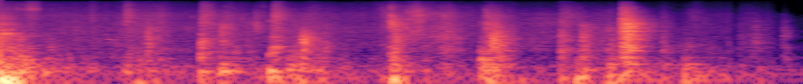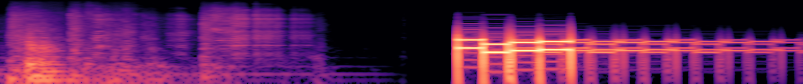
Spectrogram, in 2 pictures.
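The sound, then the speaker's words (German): Soft clattering and handling noises, a brief silence, then a loud telephone dial tone with a few quick stepped beeps before it settles into a steady hum, as someone places a call from a telephone. “Und ich hüpfe schnell runter und hole den Kopfhörer und ruf dich dann vom Telefon aus an.”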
